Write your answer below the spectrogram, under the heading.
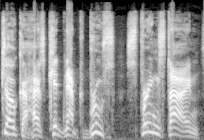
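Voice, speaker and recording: This cartoonish character voice has a middle pitch and moves at a fairly slow pace. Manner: dry, deadpan build to a punchline.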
